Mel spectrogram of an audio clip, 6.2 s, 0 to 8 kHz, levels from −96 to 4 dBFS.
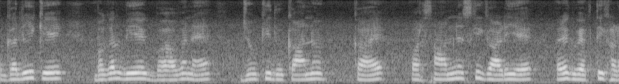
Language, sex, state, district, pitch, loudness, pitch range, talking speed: Hindi, male, Uttarakhand, Uttarkashi, 185 Hz, -17 LUFS, 175-200 Hz, 205 wpm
